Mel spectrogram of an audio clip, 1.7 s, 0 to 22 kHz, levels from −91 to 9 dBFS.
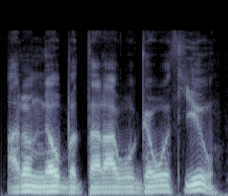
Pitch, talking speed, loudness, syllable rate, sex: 100 Hz, 350 wpm, -15 LUFS, 6.3 syllables/s, male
